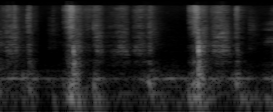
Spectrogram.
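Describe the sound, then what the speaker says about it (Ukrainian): Knife chopping bell pepper into thin strips on a board for summer cabbage rolls: a few crisp, spaced chops with quieter slicing between, close and fairly soft, no talking. "Нарізаю на такі тоненькі смужечки."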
